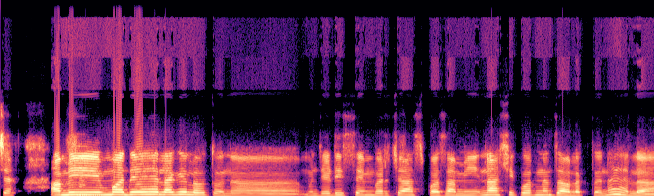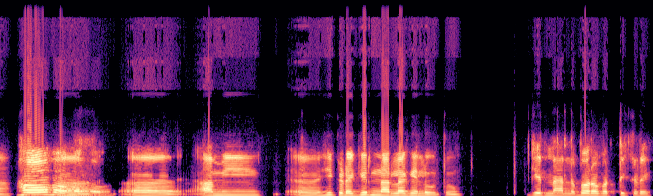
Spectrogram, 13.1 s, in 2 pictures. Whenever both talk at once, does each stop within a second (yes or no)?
yes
